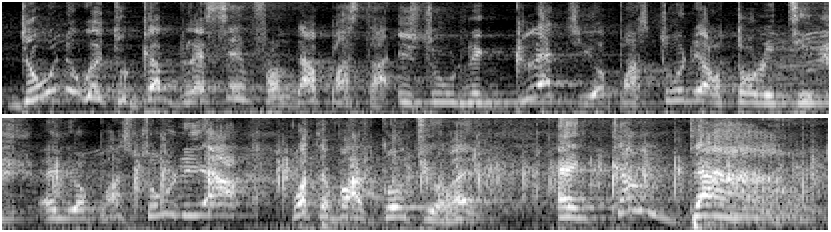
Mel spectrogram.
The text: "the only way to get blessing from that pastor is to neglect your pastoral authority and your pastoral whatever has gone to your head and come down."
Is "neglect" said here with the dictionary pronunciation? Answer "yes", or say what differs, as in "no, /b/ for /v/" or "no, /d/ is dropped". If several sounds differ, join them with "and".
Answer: yes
